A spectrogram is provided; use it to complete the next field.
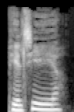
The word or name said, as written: pelsjæger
